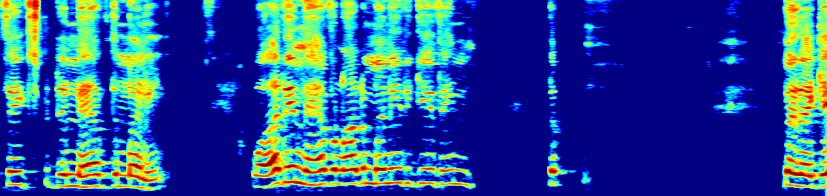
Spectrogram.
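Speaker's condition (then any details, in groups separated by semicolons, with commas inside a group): Cerebral palsy; uses wheelchair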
